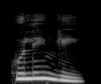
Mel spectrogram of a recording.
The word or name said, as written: ಕುಲಿಂಗಿ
